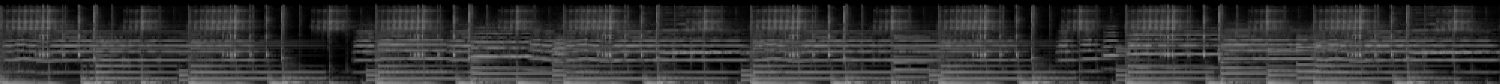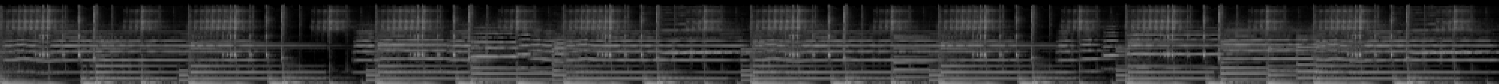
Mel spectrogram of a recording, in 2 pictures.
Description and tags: Desert Snake
High noon in snake town. Watch out for the eagles soaring overhead!
desert, game, music, loop, background, western, guitar, mexico, snake, trumpet, wild-west, cartoon, shaker, eagles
